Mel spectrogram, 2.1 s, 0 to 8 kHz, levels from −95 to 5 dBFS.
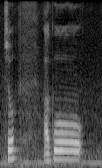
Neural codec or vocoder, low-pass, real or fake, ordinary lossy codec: codec, 16 kHz, 2 kbps, FunCodec, trained on Chinese and English, 25 frames a second; none; fake; none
